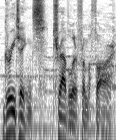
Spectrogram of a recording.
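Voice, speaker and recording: An actor playing a commanding, calculating mastermind in a video game, formal and deliberate, with a deep gravelly voice. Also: male voice, big pitch swings, full character voice. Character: commanding, calculating male mastermind with courteous menace. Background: game music.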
